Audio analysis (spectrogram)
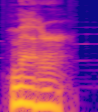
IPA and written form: ˈmæɾər (matter)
